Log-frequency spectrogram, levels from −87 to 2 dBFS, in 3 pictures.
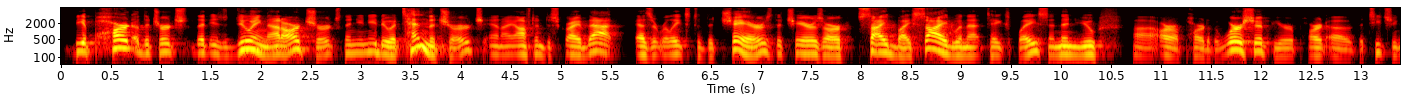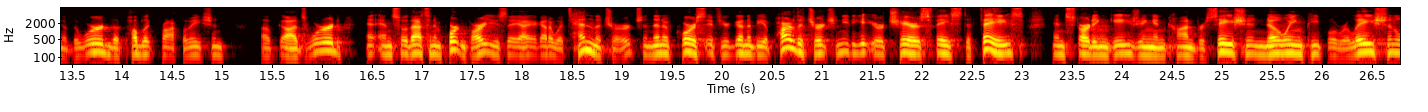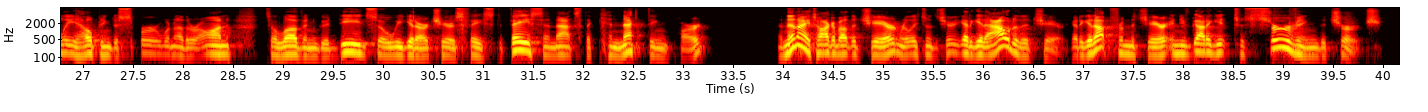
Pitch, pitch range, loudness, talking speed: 140 Hz, 125-155 Hz, -28 LUFS, 255 wpm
